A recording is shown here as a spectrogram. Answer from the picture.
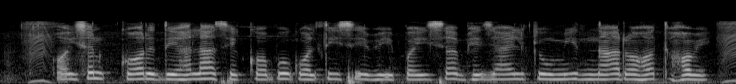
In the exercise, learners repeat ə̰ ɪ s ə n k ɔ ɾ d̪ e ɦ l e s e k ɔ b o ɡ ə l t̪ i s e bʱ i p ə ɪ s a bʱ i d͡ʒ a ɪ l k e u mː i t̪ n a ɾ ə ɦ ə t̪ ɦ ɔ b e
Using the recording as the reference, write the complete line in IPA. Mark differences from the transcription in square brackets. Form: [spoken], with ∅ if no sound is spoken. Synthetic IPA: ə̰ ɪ s ə n k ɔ ɾ d̪ e ɦ l [a] s e k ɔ b o ɡ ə l t̪ i s e bʱ i p ə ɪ s a bʱ [e] d͡ʒ a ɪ l k e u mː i [d̪] n a ɾ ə ɦ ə t̪ ɦ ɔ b e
